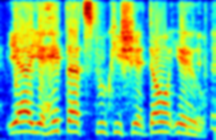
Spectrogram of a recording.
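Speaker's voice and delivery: loud, jeering shouted yell. Narrating the scene, the speaker voices Orin calling out while rolling down the stairs: Orin yelling. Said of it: "Orin just yells".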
